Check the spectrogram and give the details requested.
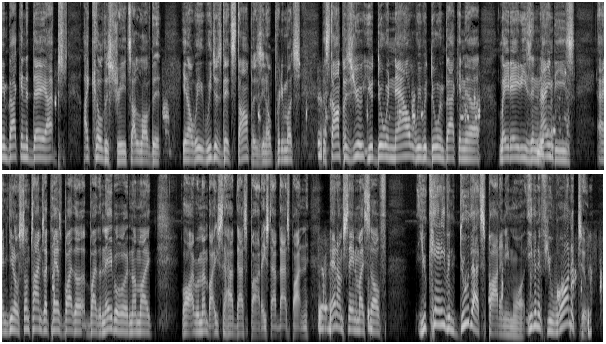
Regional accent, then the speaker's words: New York, United States; You know, I'm a New Yorker. I'm a bit naive, you know, and I didn't really respect the rules.

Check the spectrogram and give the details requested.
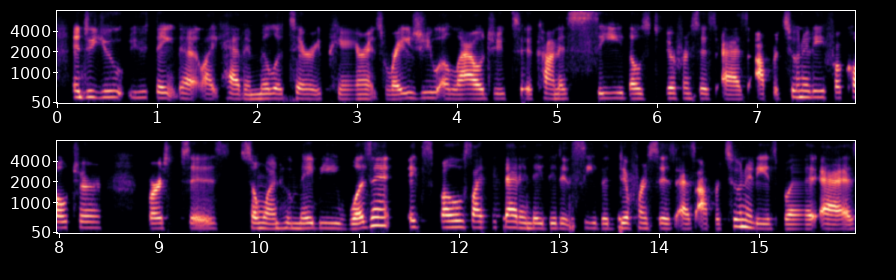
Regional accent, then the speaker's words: the South, United States; so I think I'm also from the South. And so I grew up very much aware of race.

